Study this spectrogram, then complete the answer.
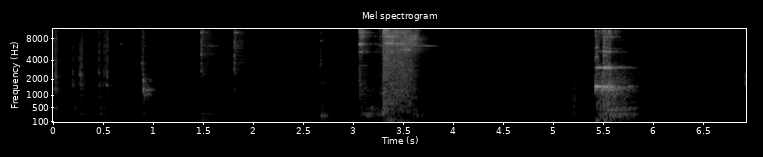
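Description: Metal bowls and utensils clink and clatter.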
